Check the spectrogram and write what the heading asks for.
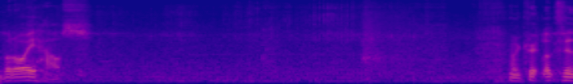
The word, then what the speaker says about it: Bräuhaus: It would be the Brauhaus if there wasn't any dots over the A. But because there's dots over the A, you pronounce it Bräuhaus.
